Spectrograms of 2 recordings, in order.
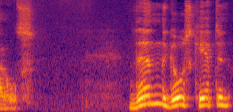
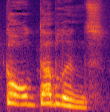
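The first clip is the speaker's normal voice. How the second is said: excited cry; 7 semitones higher, slower than usual. A narrator's reading. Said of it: "SpongeBob cried".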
